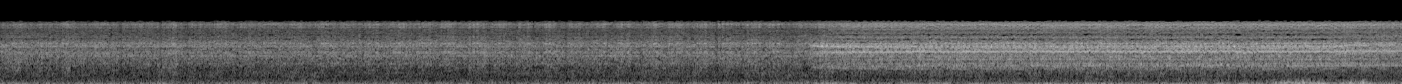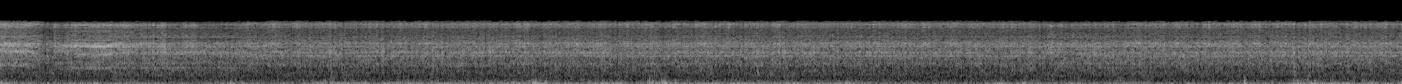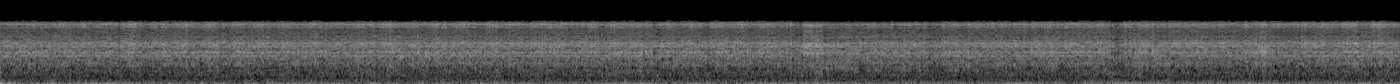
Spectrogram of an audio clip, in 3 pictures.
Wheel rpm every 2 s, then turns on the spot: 230, 240, 230, 230, 220, 210, 210, 220, 230, 240, 230, 230, 230, 230, 230, 230, 240, 230, 230, 230, 230.
none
